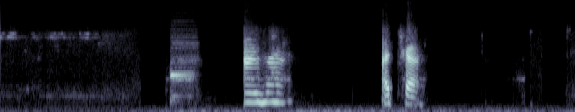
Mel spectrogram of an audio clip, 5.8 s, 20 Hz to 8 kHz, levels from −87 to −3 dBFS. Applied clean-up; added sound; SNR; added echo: neural diffusion model UNIVERSE++.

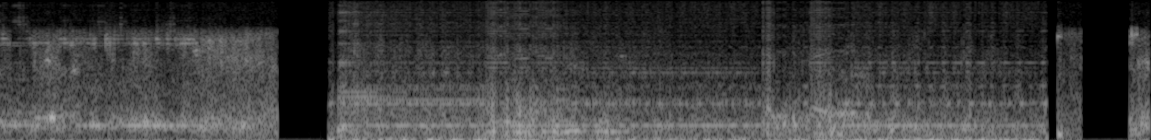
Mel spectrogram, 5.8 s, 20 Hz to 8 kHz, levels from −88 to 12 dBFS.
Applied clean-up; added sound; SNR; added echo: neural separator model SepFormer DNS4.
